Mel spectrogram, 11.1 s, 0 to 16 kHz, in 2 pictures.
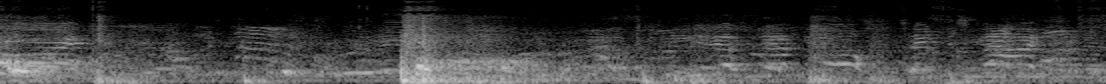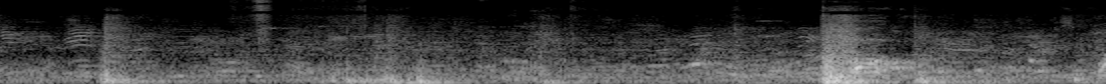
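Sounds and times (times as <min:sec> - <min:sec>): low crowd chatter: 0:00.0 - 0:11.0.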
